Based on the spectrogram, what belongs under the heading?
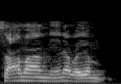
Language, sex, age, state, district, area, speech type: Sanskrit, male, 45-60, Karnataka, Shimoga, rural, spontaneous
